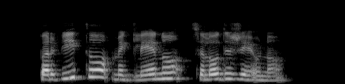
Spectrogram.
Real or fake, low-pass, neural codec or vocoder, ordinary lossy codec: real; 7.2 kHz; none; none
